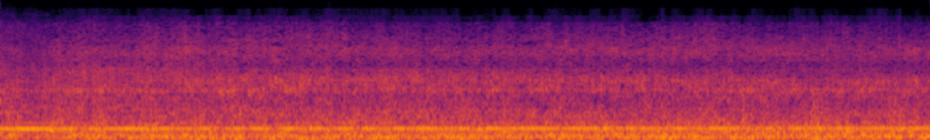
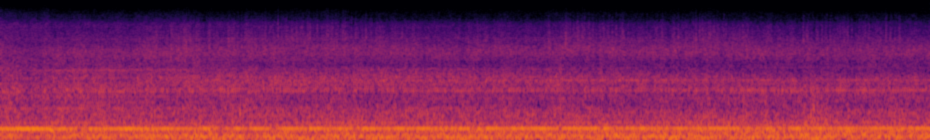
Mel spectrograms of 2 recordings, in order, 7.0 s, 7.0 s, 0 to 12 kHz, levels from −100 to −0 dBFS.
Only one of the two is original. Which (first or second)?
second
